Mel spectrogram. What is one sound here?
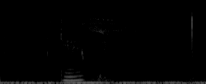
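A young woman speaks briefly close to the microphone.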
